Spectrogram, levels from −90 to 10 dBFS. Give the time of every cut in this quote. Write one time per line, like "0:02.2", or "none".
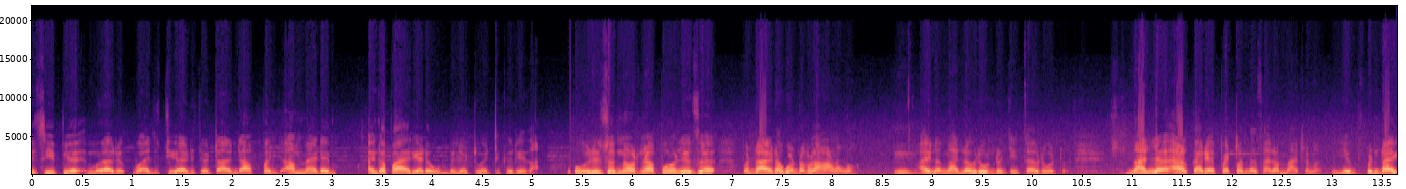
0:05.2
